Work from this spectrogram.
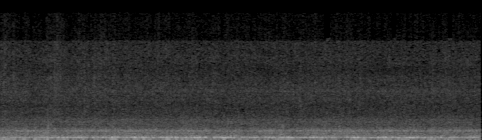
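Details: On a warm, nice day, a dense, steady hum of many honey bees buzzing together without pause as they feed busily on sugar water from a bucket feeder.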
